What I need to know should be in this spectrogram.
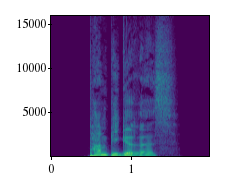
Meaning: strong/mixed nominative/accusative neuter singular comparative degree of pampig
- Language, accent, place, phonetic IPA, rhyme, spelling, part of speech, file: German, Germany, Berlin, [ˈpampɪɡəʁəs], -ampɪɡəʁəs, pampigeres, adjective, De-pampigeres.ogg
